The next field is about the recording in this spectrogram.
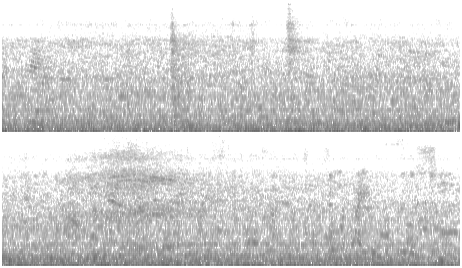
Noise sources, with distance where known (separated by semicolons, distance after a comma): unidentified human voice, far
